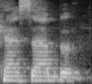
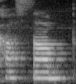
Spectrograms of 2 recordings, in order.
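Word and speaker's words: كَسَبَ: So the ba, you have to do qalqal on it. Kasab. Kasab. Yeah, but not as much as the first one.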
